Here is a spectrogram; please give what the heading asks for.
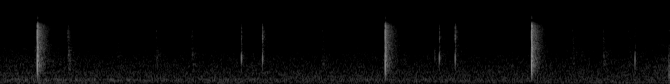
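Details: Harbor Freight free-coupon insect zapper running on two D batteries, unmodified unit: sharp crisp snaps every second or so over near silence, the grid arcing cleanly; normal sparking.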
